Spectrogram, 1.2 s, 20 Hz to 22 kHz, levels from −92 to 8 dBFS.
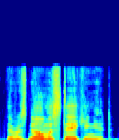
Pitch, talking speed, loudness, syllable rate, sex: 160 Hz, 250 wpm, -16 LUFS, 8.1 syllables/s, male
